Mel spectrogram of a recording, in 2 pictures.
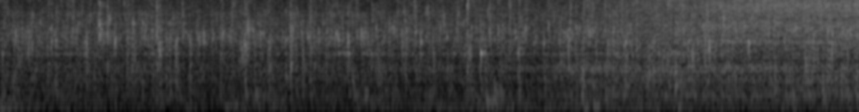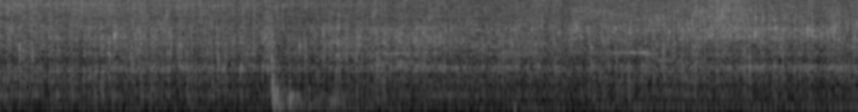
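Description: Salmon with asparagus frying in a pan, a close crackling sizzle that grows louder and denser midway and then holds steady, with no talking over it.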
